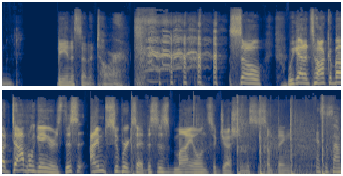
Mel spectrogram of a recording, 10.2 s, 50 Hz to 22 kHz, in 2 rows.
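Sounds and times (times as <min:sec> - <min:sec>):
speech: 0:00.2 - 0:10.1
laughter: 0:02.0 - 0:03.8
basketball bouncing: 0:07.0 - 0:10.1.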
